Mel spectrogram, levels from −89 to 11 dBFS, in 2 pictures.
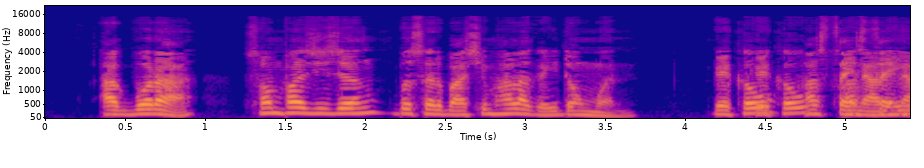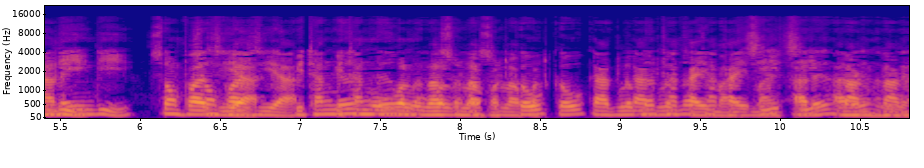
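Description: From the start, the speech has most likely been through HE-AAC compression at a very low rate, plainly audible and consistent with something around 20 kbps. The encoder kept only the lower spectrum and rebuilt the treble by spectral band replication, copying lower bands upward under a coarse envelope. The upper range therefore isn't the real signal: its harmonics don't line up with those below the crossover, and s sounds come out gritty, metallic or lispy.

From 4.42 s to the end, a doubled audio track appears. The same speech has been mixed in a second time, likely either through a slower capture path or an edit that left two copies out of step. The late copy trails by roughly a third of a second at about the same level as the original, full-band and without any decay or room colour. It starts abruptly at 4.42 s and produces a dry, evenly loud echo of every syllable.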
